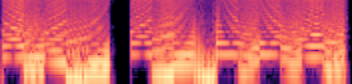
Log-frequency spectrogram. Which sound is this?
a bassy kind of loops i made in fruity
saw, loop, lead, trance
